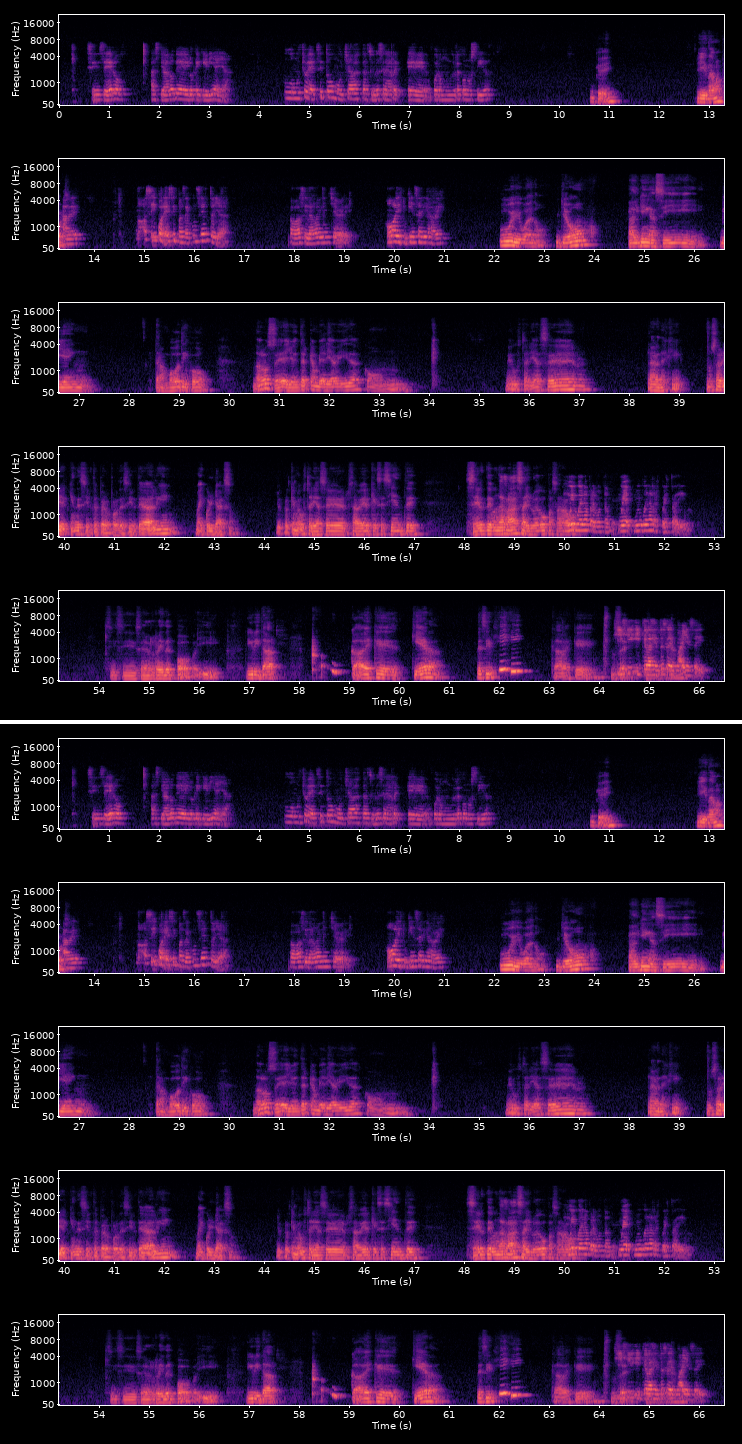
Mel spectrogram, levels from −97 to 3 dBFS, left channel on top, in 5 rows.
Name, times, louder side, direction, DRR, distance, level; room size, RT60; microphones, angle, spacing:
voice 1, 0.6-1.3 1.8-3.4 4.5-8.6 13.4-13.6 14.8-16.6 17.9-19.1 19.8-20.9 48.5-49.0 50.0-52.4 64.3-66.0, left 2 dB, 50° left, -2 dB, 1.9 m, -37 dB
voice 2, 10.6-11.1 12.7-13.4 22.1-24.0 24.7-26.2 26.5-27.2 28.5-29.5 30.5-33.5 34.0-34.1 35.5-37.2 38.4-39.0 39.5-42.2 42.6-43.4 44.2-47.0 48.0-50.2 54.1-56.4 56.9-57.6 58.2-58.3 58.6-58.8 59.0-60.0 60.3-60.9 61.6-62.5 63.1-64.5, left 1 dB, 30° left, -1 dB, 0.5 m, -31 dB
5.1 x 2.6 x 2.5 m, 0.33 s
head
